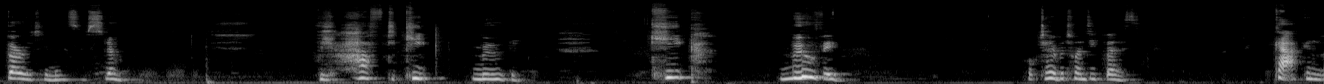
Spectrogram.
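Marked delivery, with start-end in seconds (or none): 3.2-5.2 slow, exhausted whisper; weary whisper. Acted. Starving captain whispering to push on, weary. 6.5-8.5 louder, higher push to go on; rally the men with the last strength; forceful urging. Acted. Captain forcing the dying men onward, loud.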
